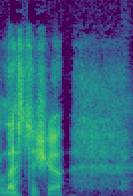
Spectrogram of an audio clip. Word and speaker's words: Leicestershire: on the pedantic server as to how to pronounce leicestershire um well you've pronounced it correctly leicestershire yeah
